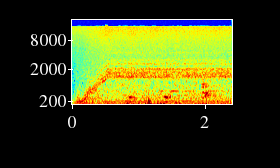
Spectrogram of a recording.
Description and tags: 16Track-Tape Machine Whir Up + Drummer Count In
